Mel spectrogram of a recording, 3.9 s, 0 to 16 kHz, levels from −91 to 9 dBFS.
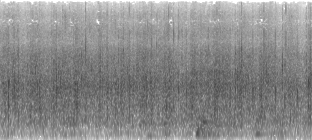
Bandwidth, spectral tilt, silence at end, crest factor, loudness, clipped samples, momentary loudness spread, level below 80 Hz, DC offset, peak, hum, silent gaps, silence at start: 16 kHz; -1 dB/octave; 0 s; 18 dB; -17 LUFS; under 0.1%; 2 LU; -54 dBFS; under 0.1%; 0 dBFS; none; none; 0 s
